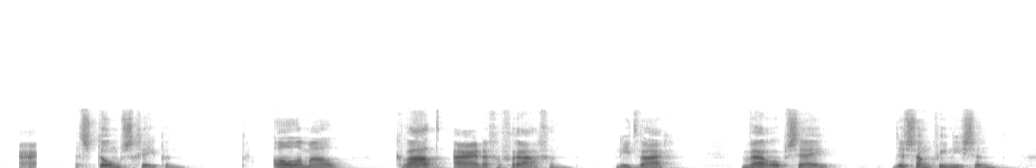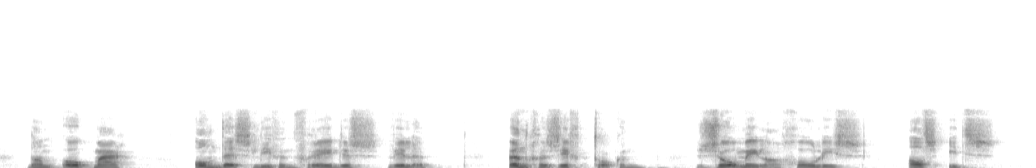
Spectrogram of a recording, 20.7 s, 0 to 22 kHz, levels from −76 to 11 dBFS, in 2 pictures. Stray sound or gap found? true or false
true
